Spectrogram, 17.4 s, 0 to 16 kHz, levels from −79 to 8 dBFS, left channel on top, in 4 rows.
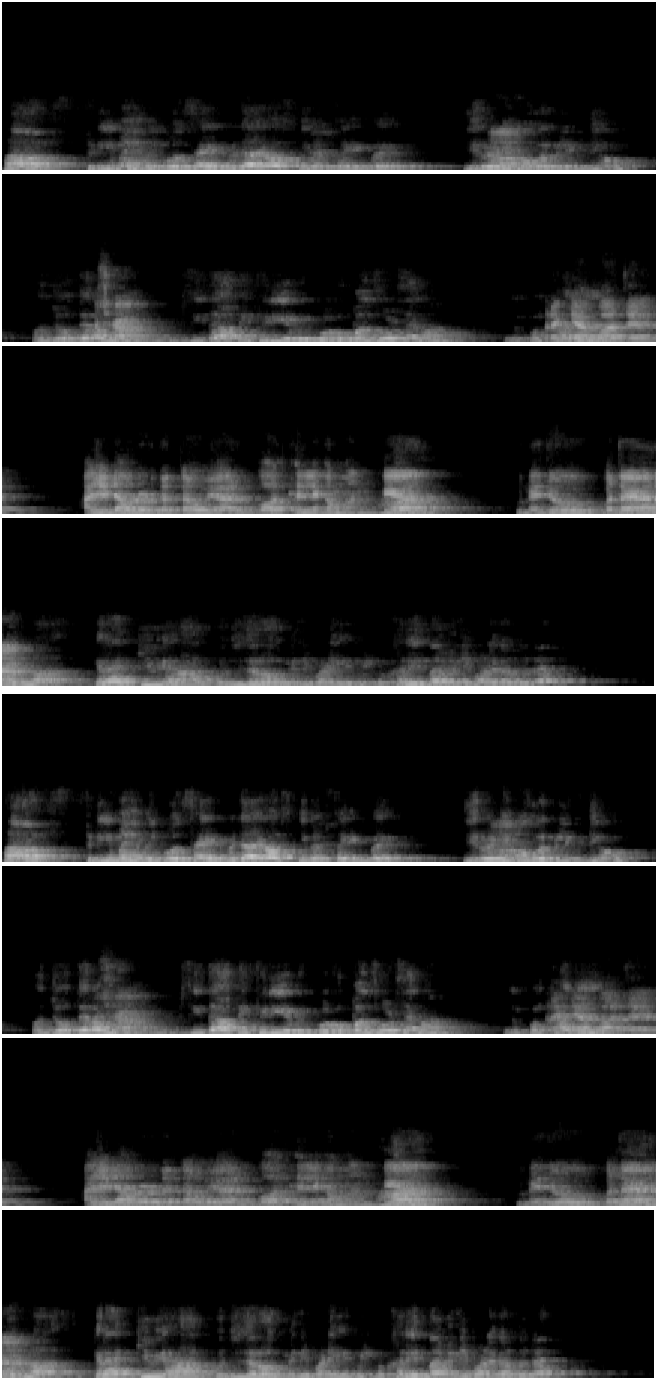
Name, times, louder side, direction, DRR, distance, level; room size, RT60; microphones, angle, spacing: voice 1, 0.0-2.7 3.1-4.2 4.6-7.3 7.7-8.4 11.2-11.6 12.8-16.8, right 2 dB, 40° right, 3 dB, 0.3 m, -25 dB
voice 2, 8.0-8.7 9.3-11.5 12.1-13.2, left 4 dB, 45° left, 2 dB, 0.4 m, -27 dB
2.1 x 2.1 x 3.3 m, 0.69 s
head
